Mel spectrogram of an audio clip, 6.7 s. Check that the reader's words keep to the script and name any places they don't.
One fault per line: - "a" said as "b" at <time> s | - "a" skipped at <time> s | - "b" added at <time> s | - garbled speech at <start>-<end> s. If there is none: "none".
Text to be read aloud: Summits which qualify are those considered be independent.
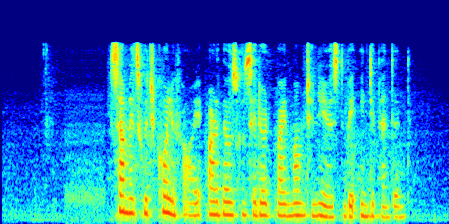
- "by mountaineers to" added at 4.1 s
